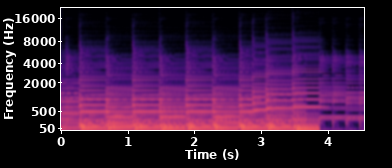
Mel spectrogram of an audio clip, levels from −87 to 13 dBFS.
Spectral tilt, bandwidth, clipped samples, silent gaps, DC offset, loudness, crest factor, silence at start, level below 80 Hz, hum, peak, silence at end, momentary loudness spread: -7 dB/octave; 10 kHz; under 0.1%; none; under 0.1%; -27 LUFS; 14 dB; 0 s; -28 dBFS; none; -12 dBFS; 0 s; 6 LU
